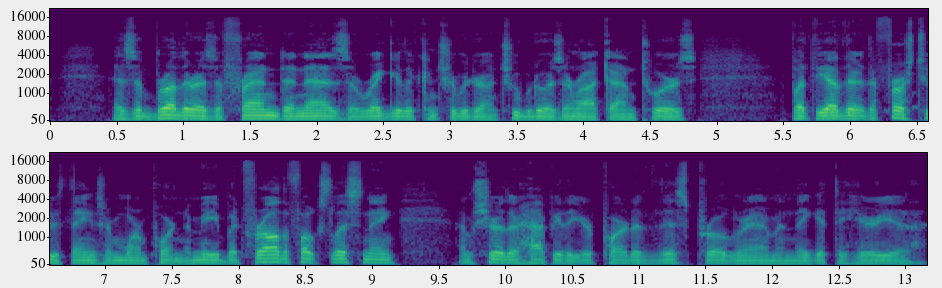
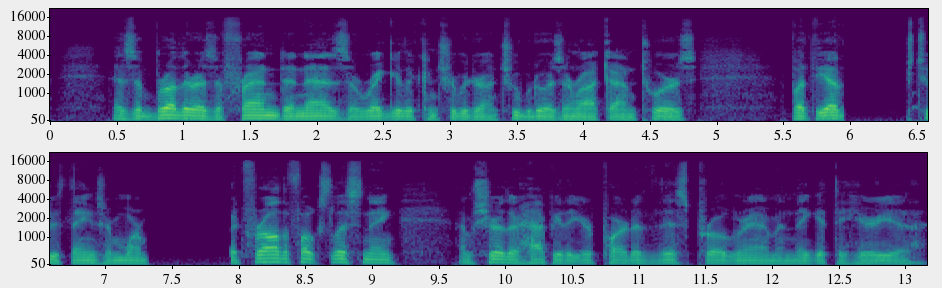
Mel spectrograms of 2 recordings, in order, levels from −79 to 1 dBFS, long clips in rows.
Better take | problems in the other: first | audio cutting out; at 6 s and at 7.5 s for 0.5 s

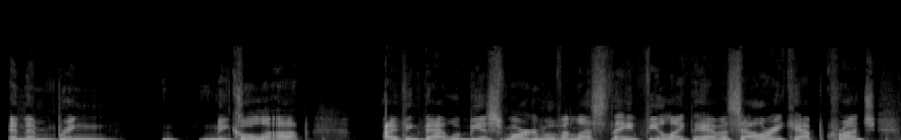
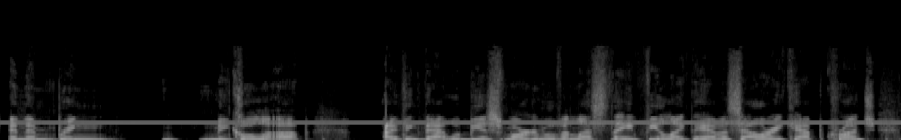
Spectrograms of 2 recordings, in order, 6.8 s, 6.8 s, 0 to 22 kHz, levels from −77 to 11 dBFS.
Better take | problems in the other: first | high-pitched whine; noticeable; throughout; 3 kHz, 10 dB below the speech

